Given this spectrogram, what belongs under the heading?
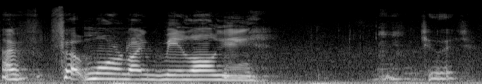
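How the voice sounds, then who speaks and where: A woman talks very slowly with noticeable background noise behind her. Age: 80s+. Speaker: retired speech and journalism instructor. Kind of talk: interview answer. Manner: reminiscing, conversational.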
